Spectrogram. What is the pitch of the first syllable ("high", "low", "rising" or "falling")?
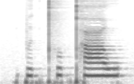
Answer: low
